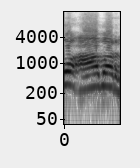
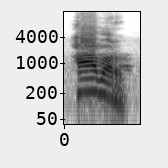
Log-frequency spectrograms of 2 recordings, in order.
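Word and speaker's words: hour: एच ओ यू आर पढ़ा जाता है उसको आवर। लेकिन होता क्या है? हावर।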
